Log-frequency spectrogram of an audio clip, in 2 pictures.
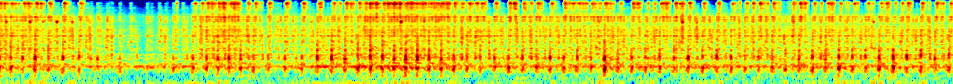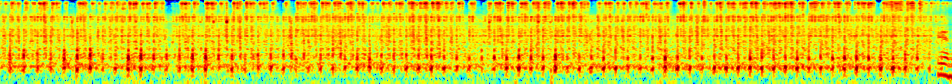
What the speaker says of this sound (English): the machine wasn't happy with doing this like random stitches, but with the darning foot it keeps the fabric down and then it works much better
